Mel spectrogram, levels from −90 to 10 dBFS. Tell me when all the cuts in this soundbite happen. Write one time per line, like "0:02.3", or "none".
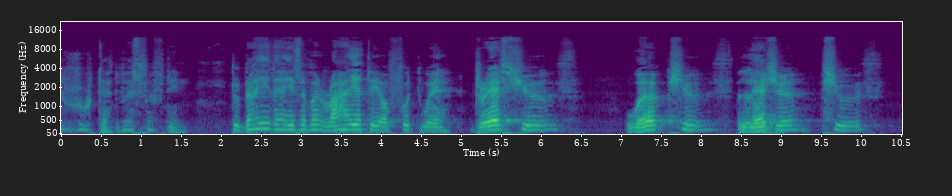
0:05.0
0:08.4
